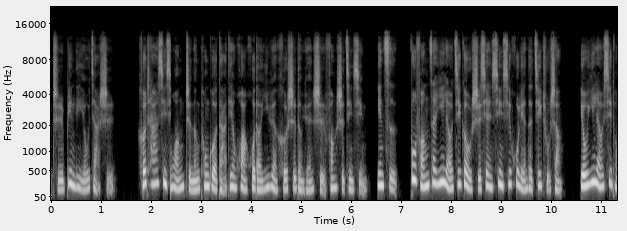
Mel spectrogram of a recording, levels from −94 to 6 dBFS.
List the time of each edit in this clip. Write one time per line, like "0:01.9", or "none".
0:02.4
0:06.4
